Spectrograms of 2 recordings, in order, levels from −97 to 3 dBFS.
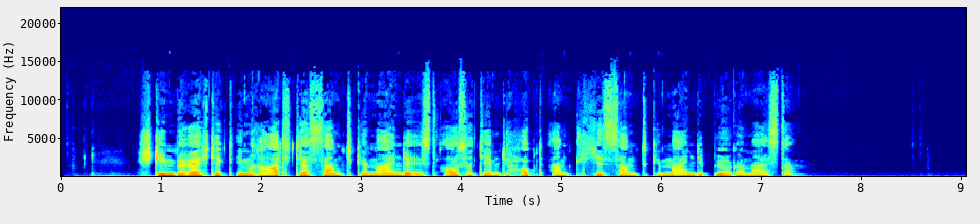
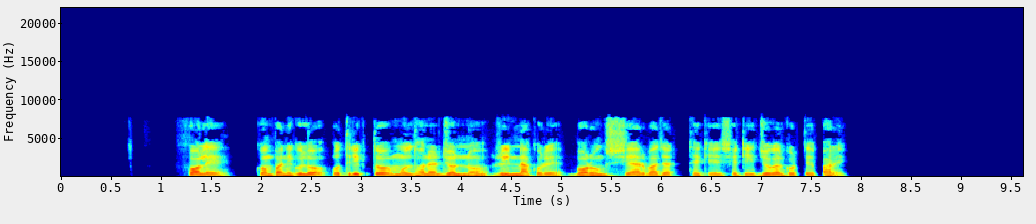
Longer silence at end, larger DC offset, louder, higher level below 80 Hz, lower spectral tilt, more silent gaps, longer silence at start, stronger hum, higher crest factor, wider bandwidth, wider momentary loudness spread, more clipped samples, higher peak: about the same, 1.7 s vs 1.8 s; neither; second, -24 LUFS vs -21 LUFS; about the same, -52 dBFS vs -54 dBFS; about the same, -6.5 dB/octave vs -6.5 dB/octave; second, none vs 1.75-1.95 s, 6.23-6.28 s; second, 0.8 s vs 1.3 s; neither; about the same, 16 dB vs 20 dB; first, 13 kHz vs 8 kHz; about the same, 9 LU vs 8 LU; neither; second, -8 dBFS vs -2 dBFS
